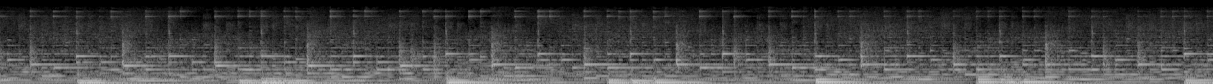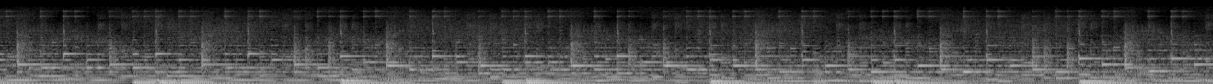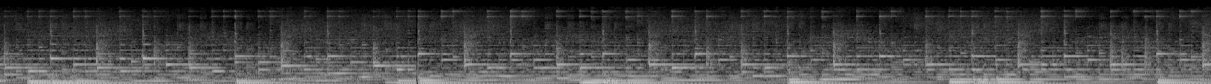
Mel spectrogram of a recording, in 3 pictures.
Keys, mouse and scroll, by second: 1.9 z, 4.4 shift+z, 5.5 shift+z, 6.6 shift+z, 7.6 click, 8.6 scroll up 1, 13.1 scroll up 1, 13.3 shift+z, 14.3 shift+z, 16.2 ctrl+z, 17.6 shift+z, 18.7 click, 19.7 scroll down 1, 20.5-22.3 middle drag, 22.3-22.6 scroll up 1, 24.0 click, 25.0 shift+click, 26.6 click, 29.7 shift+click, 30.7 s, 31.9 click, 35.6 scroll up 1, 36.0 shift+z.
